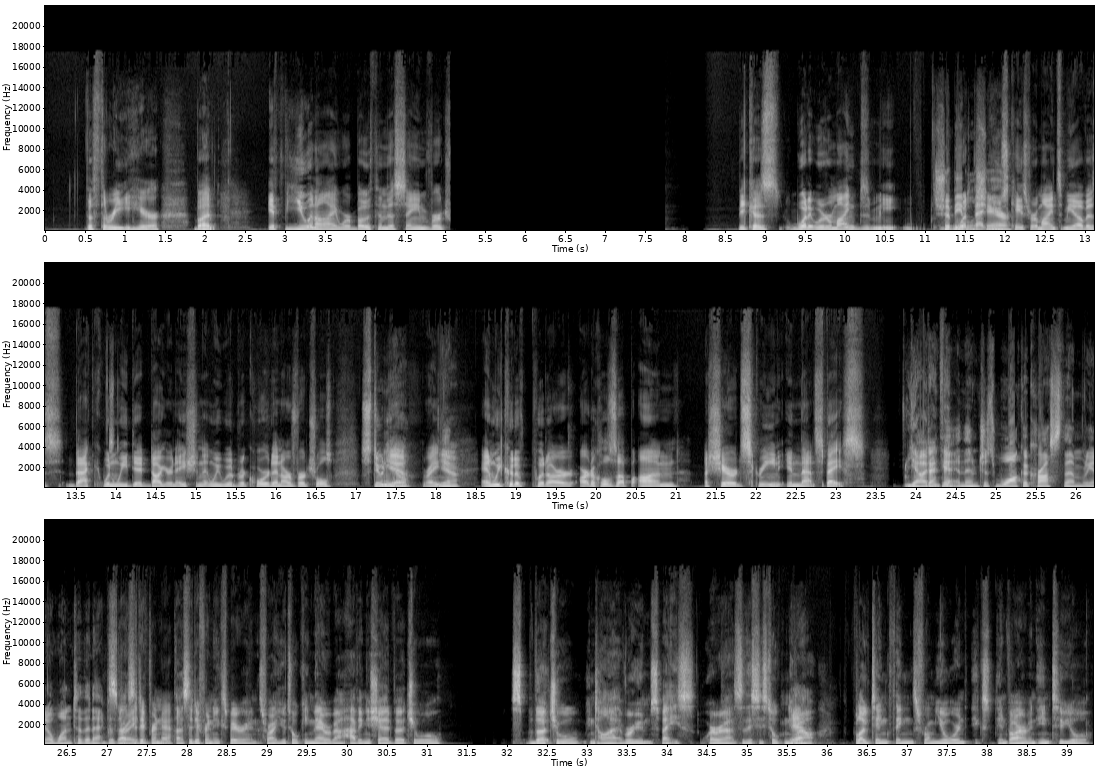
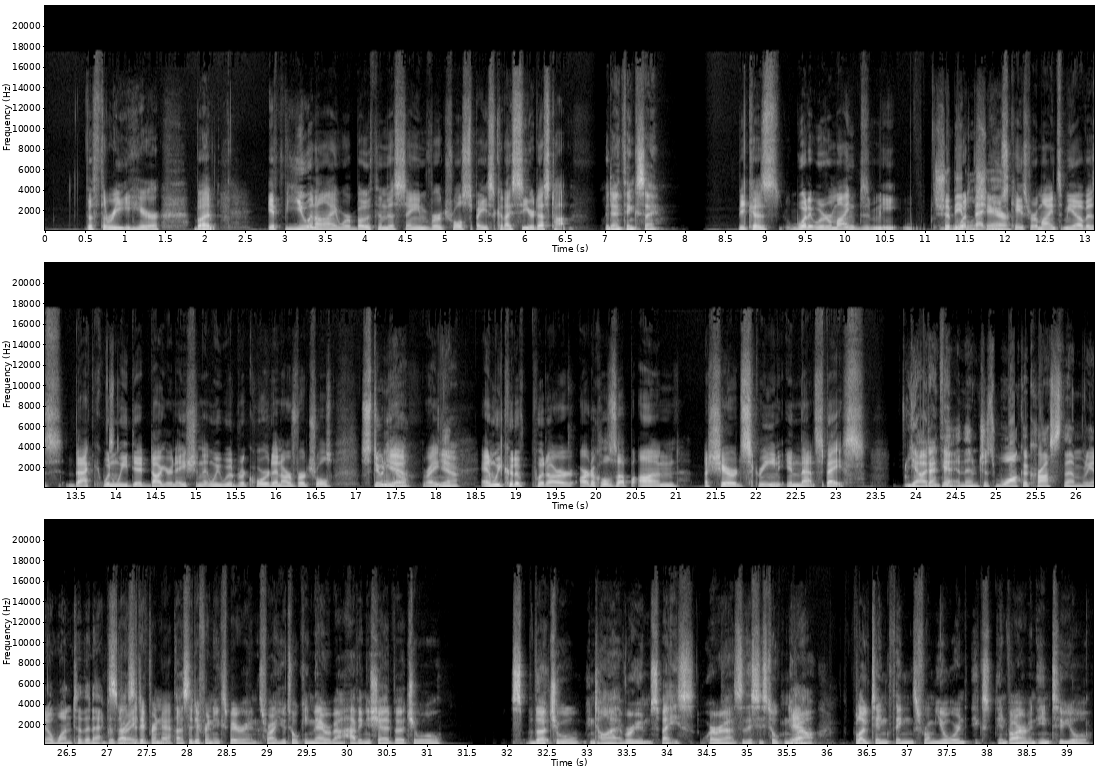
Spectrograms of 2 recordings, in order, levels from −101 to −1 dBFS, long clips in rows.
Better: second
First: audio cutting out; at 5 s for 2.5 s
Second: none

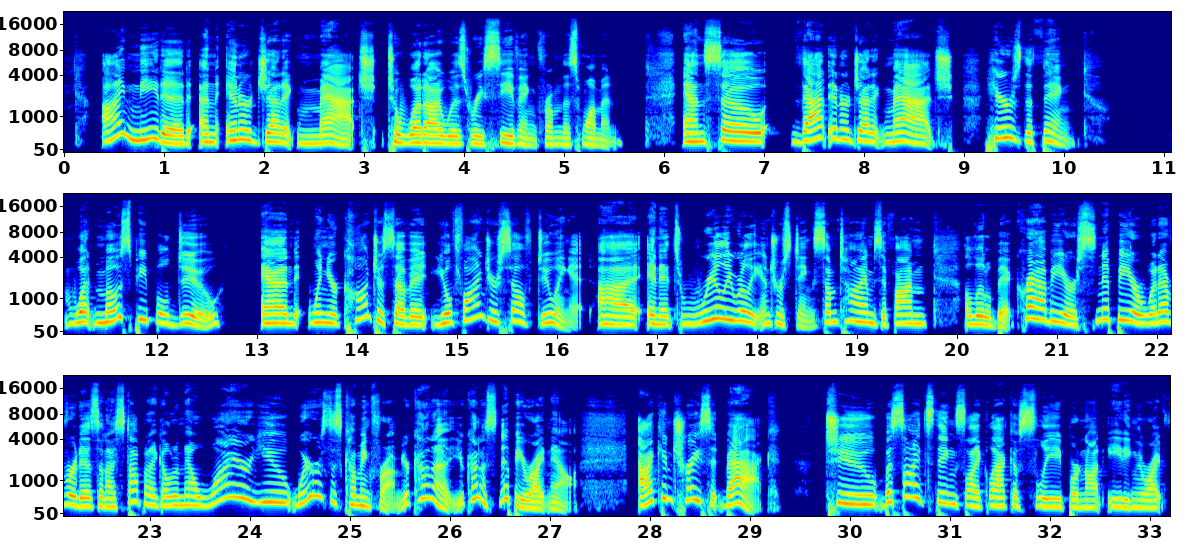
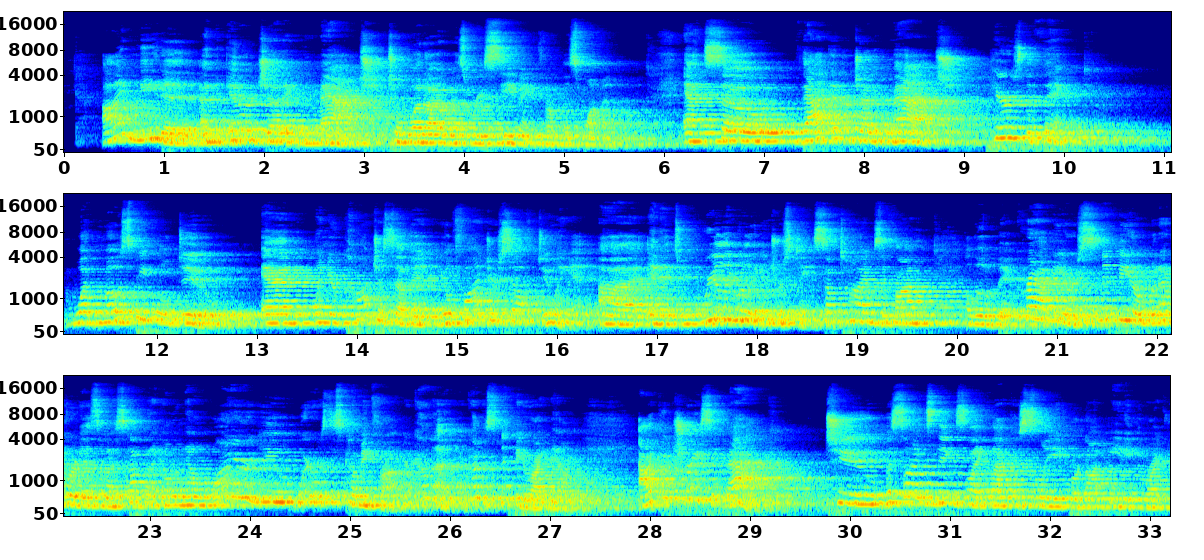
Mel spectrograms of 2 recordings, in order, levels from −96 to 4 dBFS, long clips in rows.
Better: first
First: none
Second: room echo; noticeable; dies away in 2.5 s // off-mic speech; far

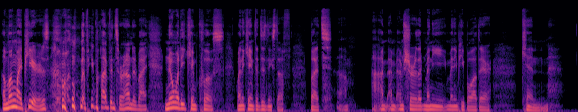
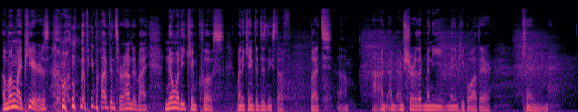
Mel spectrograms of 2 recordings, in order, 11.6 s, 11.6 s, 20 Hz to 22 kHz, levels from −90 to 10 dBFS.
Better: first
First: none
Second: machinery noise; faint; throughout; 25 dB below the speech

